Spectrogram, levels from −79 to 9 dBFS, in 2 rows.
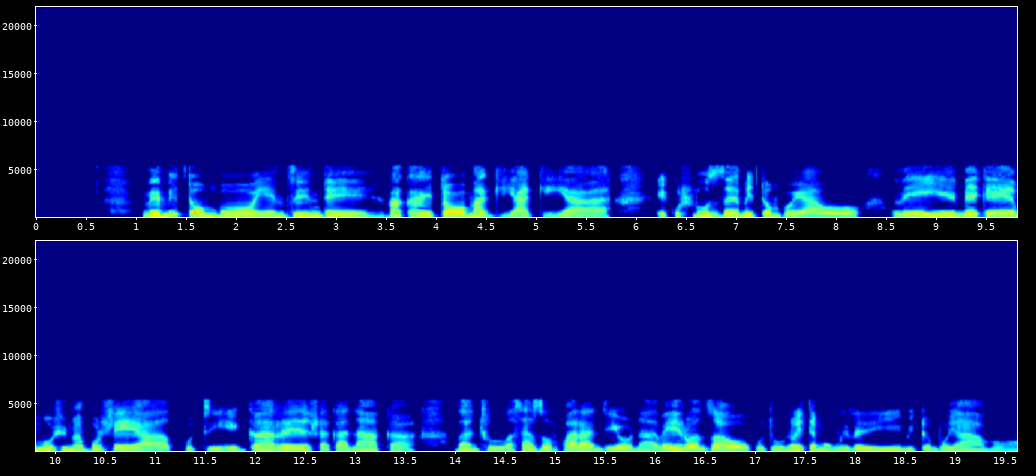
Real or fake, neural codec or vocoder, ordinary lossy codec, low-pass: fake; codec, 16 kHz, 2 kbps, X-Codec, WavLM features, trained on Multilingual LibriSpeech; AAC, 48 kbps; 5.4 kHz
